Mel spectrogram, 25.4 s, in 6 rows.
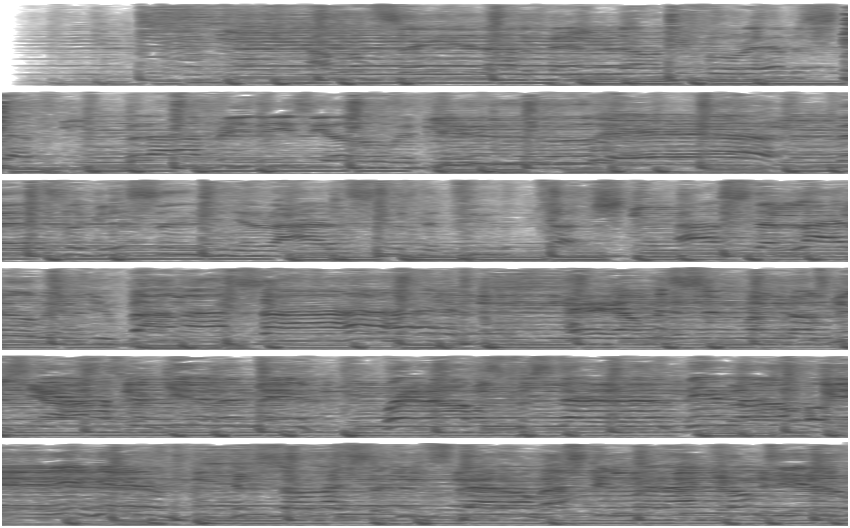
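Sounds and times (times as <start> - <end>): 
lead vocal: 1.0 - 25.3.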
